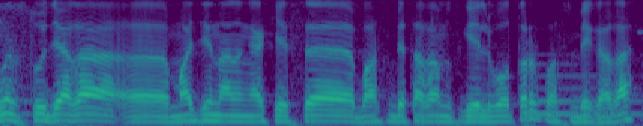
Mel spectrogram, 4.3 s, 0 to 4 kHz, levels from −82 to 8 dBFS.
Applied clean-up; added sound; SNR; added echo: none; Bass guitar; 19 dB; none.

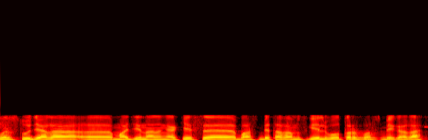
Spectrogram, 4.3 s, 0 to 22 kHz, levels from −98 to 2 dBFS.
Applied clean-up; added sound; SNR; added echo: neural mask model RNNoise.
